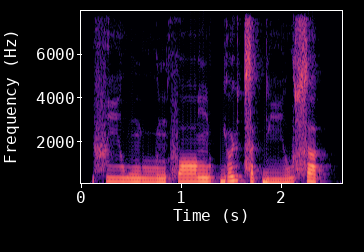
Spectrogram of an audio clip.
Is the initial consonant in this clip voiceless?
yes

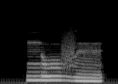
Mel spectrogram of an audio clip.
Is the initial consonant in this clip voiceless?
no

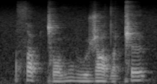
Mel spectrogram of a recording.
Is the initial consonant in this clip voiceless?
yes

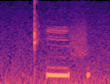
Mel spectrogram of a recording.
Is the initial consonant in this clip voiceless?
yes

